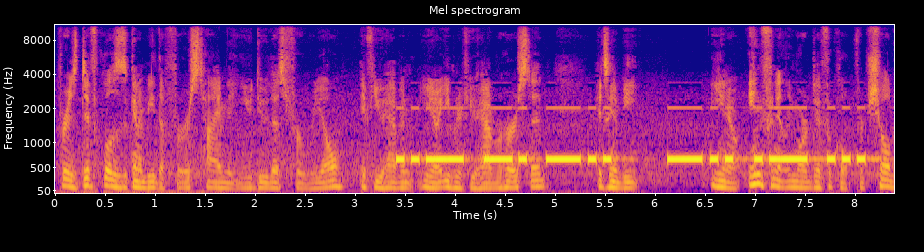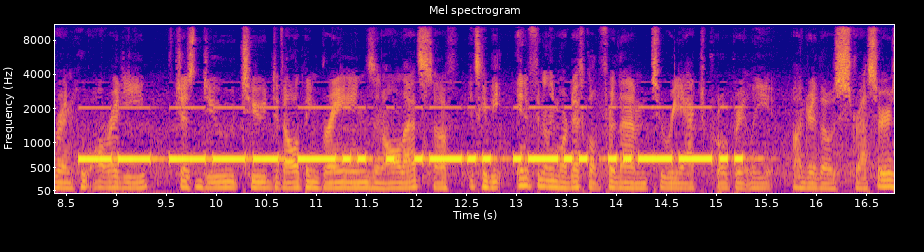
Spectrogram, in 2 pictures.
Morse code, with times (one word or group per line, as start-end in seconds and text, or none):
3.4-5.6 UND
6.1-8.1 DAS
8.6-15.3 MODELL?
